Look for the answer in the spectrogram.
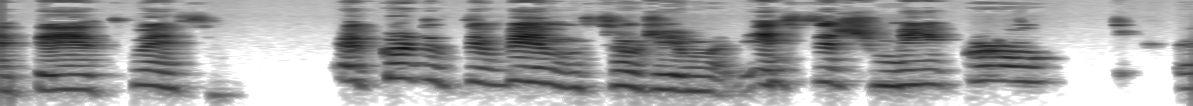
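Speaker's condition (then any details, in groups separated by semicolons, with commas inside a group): Ataxia after brain injury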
